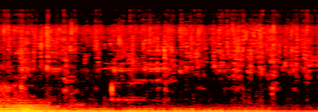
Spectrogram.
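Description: Water trickles and splashes steadily onto compost over a low constant hum, with no voices, lasting a few seconds.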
